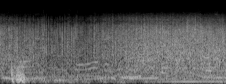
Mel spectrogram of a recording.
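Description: Fireworks display going off, a continuous crackling hiss with a sharp report about a quarter second in, over the chatter of a crowd of spectators. A low steady hum joins in near the end.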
